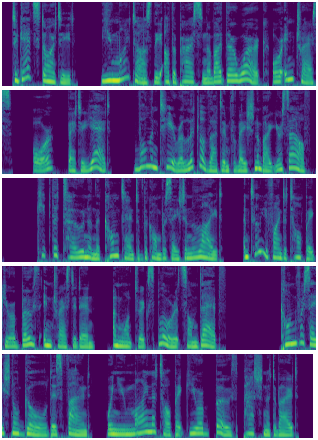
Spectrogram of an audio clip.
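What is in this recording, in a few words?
documentary narration, female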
